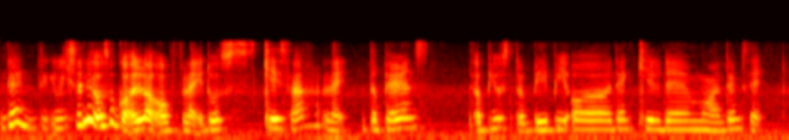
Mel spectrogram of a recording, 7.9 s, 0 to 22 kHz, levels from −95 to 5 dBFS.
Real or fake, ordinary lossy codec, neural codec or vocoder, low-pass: real; none; none; 7.2 kHz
